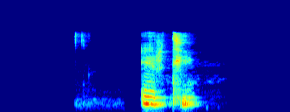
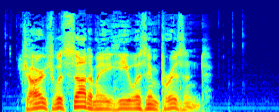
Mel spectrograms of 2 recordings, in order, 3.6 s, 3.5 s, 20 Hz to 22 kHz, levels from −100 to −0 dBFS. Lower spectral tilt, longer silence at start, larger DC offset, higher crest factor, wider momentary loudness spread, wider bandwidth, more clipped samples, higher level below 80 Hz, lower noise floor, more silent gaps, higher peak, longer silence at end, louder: second, -3 dB/octave vs -6 dB/octave; first, 1.75 s vs 0.25 s; neither; about the same, 22 dB vs 18 dB; about the same, 11 LU vs 13 LU; second, 8 kHz vs 15.5 kHz; neither; second, -84 dBFS vs -44 dBFS; first, -73 dBFS vs -68 dBFS; neither; second, -12 dBFS vs -2 dBFS; first, 1.2 s vs 0.9 s; second, -29 LUFS vs -17 LUFS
